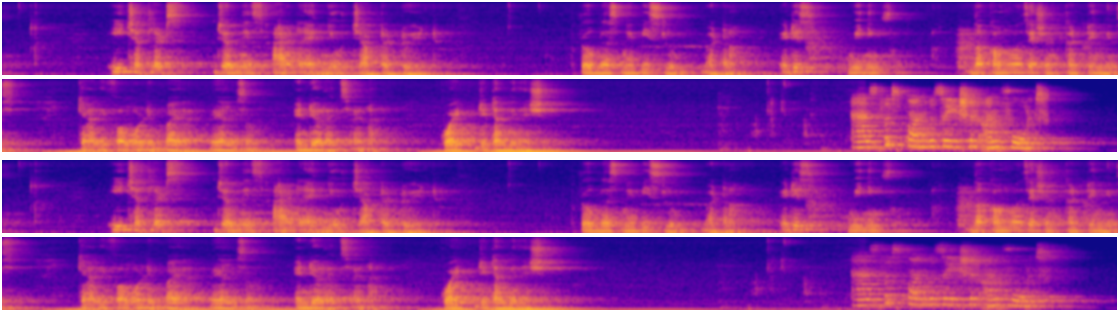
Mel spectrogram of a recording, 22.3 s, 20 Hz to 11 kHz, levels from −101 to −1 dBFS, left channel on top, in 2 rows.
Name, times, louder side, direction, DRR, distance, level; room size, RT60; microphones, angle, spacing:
voice 1, 1.1-1.8 2.1-4.3 5.8-7.4 7.8-9.0 9.6-11.3 11.9-13.8 14.1-15.0 15.6-16.7, left 2 dB, 10° left, 0.3 m, -24 dB
voice 2, 19.7-21.6, left 7 dB, 85° left, 0.4 m, -24 dB
7.4 x 3.9 x 6.4 m
head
